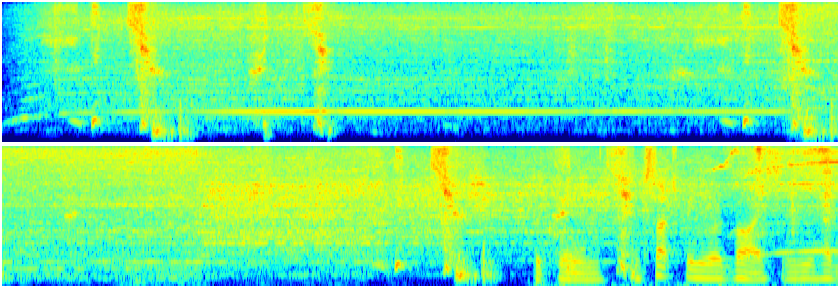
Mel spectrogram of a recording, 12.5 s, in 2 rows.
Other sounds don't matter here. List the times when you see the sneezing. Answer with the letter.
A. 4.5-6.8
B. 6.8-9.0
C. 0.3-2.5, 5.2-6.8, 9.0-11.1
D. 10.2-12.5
C.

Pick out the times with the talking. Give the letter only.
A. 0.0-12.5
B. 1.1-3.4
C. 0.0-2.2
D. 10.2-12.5
D.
